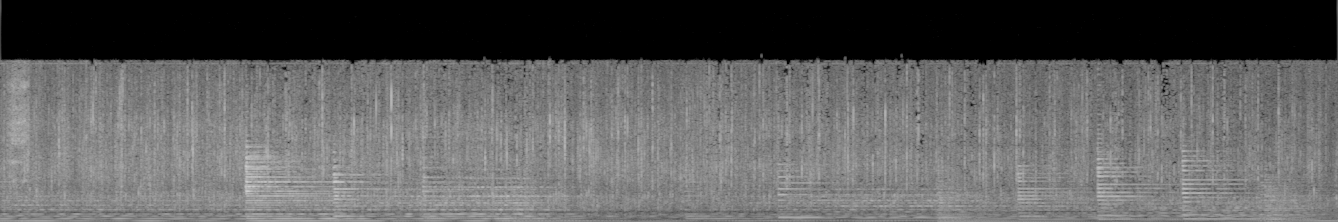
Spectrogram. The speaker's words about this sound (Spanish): Dale un fuerte, fuerte aplauso a Jesús.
